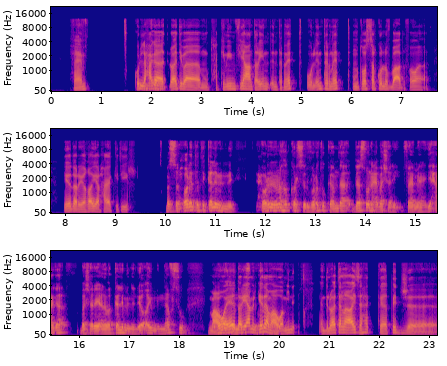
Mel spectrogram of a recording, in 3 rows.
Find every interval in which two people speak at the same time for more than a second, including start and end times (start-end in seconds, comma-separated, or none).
18.8-20.0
